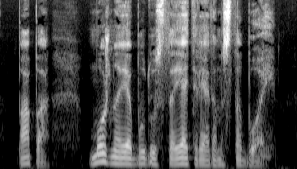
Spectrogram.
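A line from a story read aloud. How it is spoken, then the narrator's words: Quiet child's question. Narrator (Russian): Павлик тихо спросил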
